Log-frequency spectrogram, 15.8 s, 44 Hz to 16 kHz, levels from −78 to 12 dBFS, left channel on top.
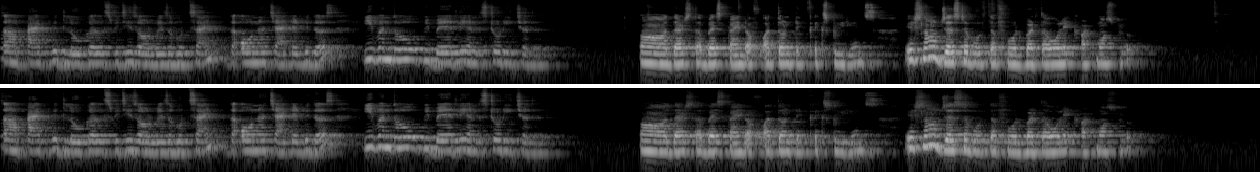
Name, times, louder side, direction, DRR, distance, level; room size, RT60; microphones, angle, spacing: voice 1, 0.0-6.8, equal, 15° right, 4 dB, 1.7 m, -34 dB
voice 2, 8.0-10.9 11.3-14.2, left 2 dB, 90° left, 8 dB, 1.4 m, -26 dB
17.0 x 14.0 x 5.5 m, 1.0 s
head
